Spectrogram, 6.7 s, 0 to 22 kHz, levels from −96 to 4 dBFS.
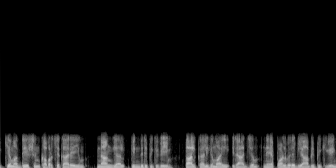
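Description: Throughout, the speech carries heavy Opus voice compression. Nothing survives above 4.3 kHz. It sounds muffled, hoarse and slightly robotic, which fits SILK narrowband coding near 8 kbps.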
